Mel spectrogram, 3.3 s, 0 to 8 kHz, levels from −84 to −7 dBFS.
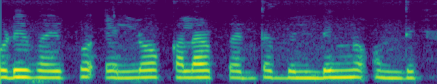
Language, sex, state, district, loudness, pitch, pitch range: Telugu, female, Telangana, Mahabubabad, -16 LUFS, 240 Hz, 230-250 Hz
